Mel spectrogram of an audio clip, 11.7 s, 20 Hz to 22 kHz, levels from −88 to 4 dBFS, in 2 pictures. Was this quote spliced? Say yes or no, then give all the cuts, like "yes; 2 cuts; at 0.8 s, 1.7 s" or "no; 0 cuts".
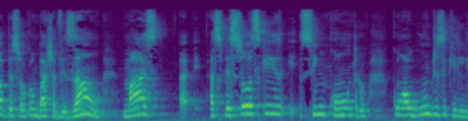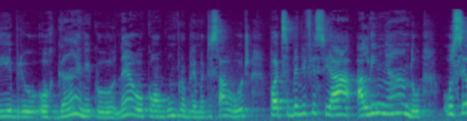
no; 0 cuts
